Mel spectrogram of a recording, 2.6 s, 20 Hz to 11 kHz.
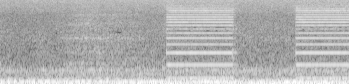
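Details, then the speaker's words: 2013 A1466 13-inch MacBook Air, logic board 820-3437, fails to boot: the fan is spinning under long, even three-beep codes, indicating a RAM fault. "okay so the problem with this one is tribute what three beeps means that's a really old issue and it's um that's a ram issue"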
